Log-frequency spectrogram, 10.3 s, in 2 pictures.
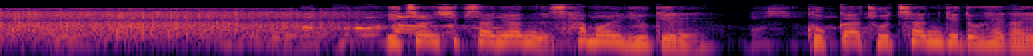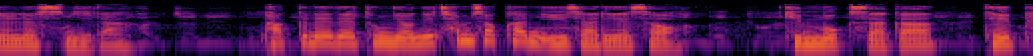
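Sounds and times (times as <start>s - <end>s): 
crowd applauding: 0.0s - 2.3s
speech: 1.9s - 10.3s.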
